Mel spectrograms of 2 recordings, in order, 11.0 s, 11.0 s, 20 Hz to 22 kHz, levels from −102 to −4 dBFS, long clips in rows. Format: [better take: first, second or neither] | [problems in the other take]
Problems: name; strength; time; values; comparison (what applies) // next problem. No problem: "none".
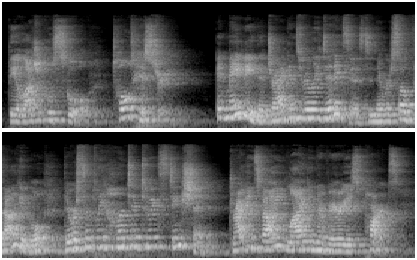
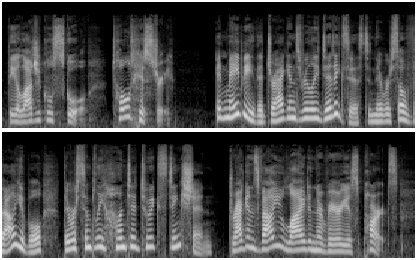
second | room echo; noticeable; dies away in 0.7 s // off-mic speech; far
